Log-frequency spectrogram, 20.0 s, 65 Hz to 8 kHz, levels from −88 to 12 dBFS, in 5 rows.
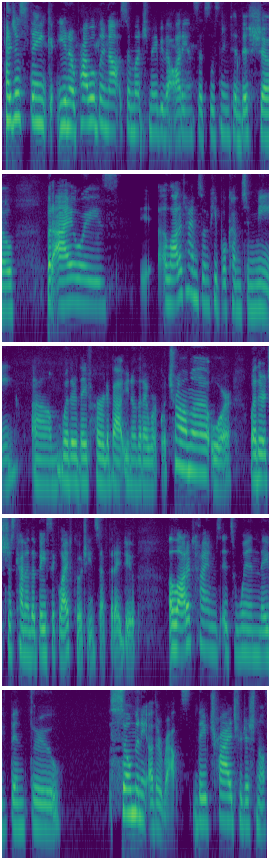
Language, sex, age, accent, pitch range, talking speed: English, female, 20-39, American, 175-220 Hz, 215 wpm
